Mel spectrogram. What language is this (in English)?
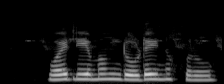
Pashto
